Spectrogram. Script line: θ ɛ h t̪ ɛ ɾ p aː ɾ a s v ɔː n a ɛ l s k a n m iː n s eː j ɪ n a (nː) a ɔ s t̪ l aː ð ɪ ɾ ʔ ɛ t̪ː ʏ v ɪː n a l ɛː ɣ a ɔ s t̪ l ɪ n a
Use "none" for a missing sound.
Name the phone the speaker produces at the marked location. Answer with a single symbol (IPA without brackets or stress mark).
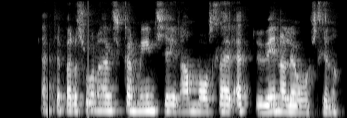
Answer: mː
